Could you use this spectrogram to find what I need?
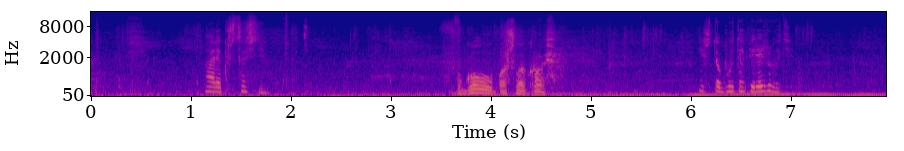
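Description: A young man speaks calmly in reply.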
